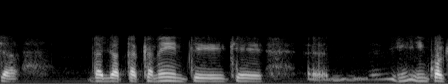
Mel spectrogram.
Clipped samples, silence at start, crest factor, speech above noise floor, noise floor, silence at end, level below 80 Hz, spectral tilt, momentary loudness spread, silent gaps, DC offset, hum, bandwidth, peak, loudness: under 0.1%; 0 s; 20 dB; 34 dB; -55 dBFS; 0.05 s; -66 dBFS; -9 dB/octave; 22 LU; none; 0.3%; none; 4 kHz; -2 dBFS; -23 LUFS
